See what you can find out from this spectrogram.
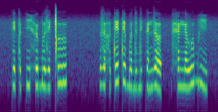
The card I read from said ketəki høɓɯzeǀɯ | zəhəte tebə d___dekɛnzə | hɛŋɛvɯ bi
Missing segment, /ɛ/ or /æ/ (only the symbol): ɛ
